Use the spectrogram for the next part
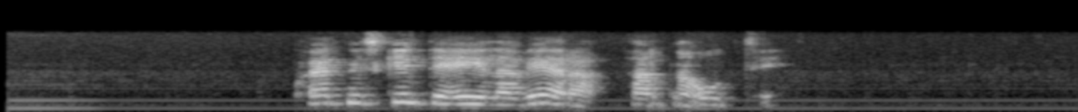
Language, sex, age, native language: Icelandic, female, 50-59, Icelandic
